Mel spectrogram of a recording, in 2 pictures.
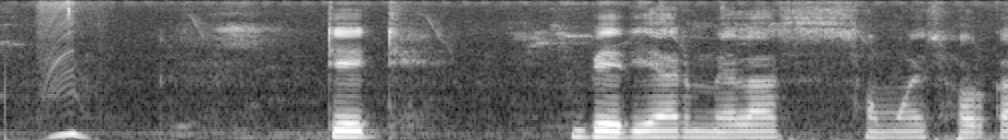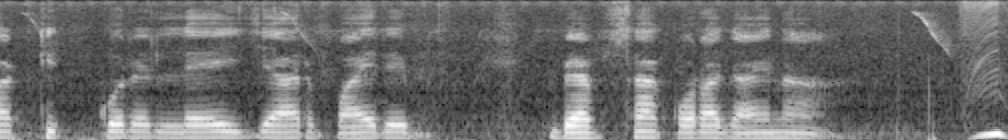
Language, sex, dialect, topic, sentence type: Bengali, male, Western, banking, statement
